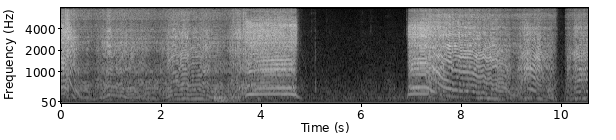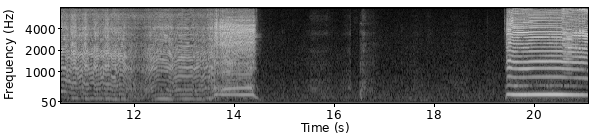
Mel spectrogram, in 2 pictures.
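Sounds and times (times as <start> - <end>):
small motor whining: 0.0 - 4.8.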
